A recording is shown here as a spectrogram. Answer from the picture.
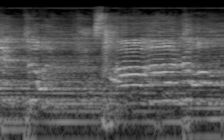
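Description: A woman singing live into a handheld microphone over musical accompaniment, a new sung phrase starting about halfway through.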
